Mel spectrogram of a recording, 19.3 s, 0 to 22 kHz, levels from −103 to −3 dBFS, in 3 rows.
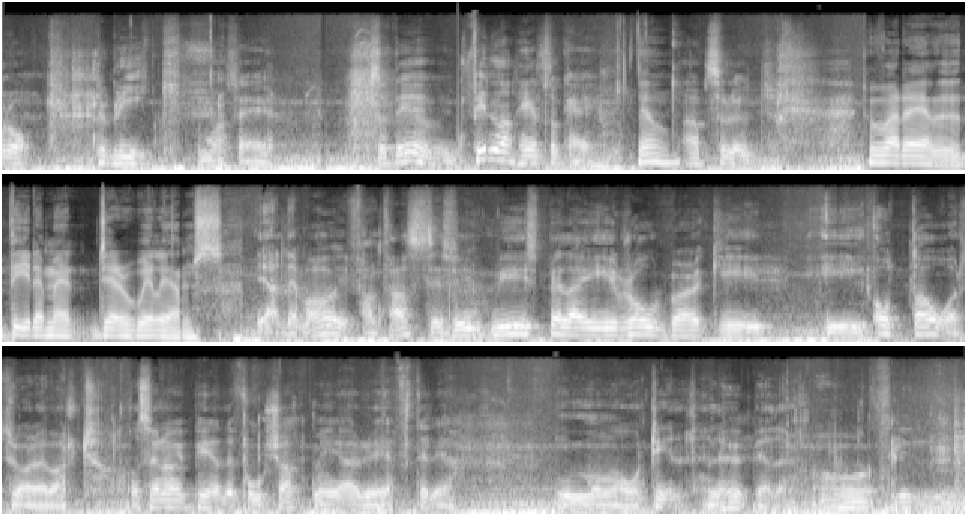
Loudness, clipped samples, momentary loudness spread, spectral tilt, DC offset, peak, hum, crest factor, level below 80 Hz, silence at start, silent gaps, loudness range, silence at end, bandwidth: -14 LUFS; under 0.1%; 7 LU; -5.5 dB/octave; under 0.1%; 0 dBFS; none; 12 dB; -18 dBFS; 0 s; none; 3 LU; 0 s; 16 kHz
